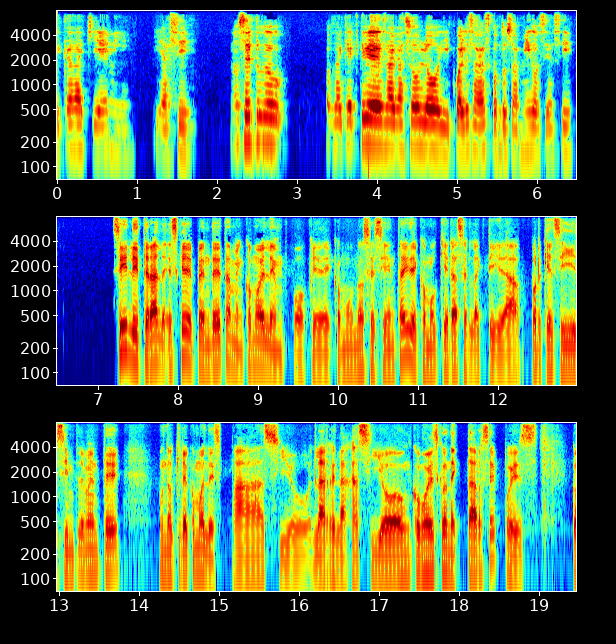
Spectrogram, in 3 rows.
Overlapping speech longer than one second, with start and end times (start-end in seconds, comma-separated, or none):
none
